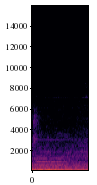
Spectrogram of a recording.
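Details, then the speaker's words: Fetal heartbeat on ultrasound, rapid rhythmic low whooshing at a rate of about 152–160 beats per minute, described as a great, healthy heartbeat. "What's the heart rate on the baby? 152. But this baby just has a great heartbeat."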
